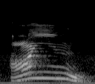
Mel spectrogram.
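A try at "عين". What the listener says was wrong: টান হবে বেশি, টান হয়নি। এরকম ভেঙে ফেলেন কেন? খেয়াল করেন, আইন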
